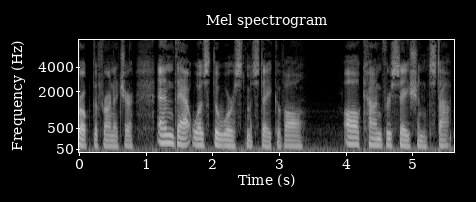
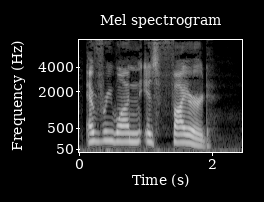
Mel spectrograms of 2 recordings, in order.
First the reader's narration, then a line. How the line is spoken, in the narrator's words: he cried into the silence, his voice like a plague of tongues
